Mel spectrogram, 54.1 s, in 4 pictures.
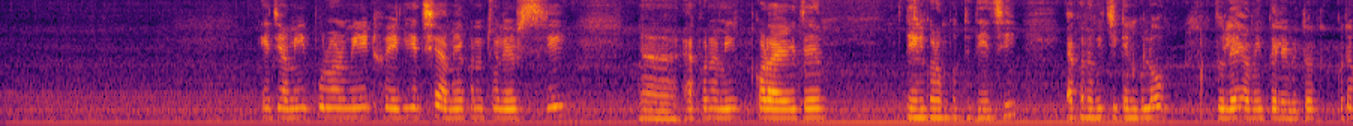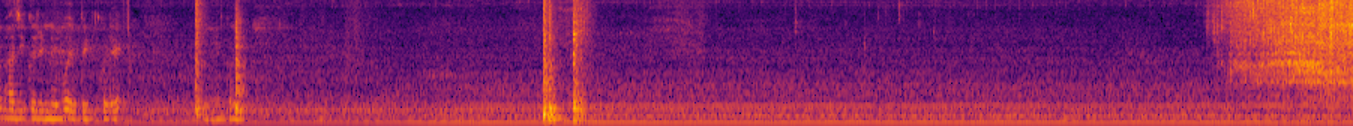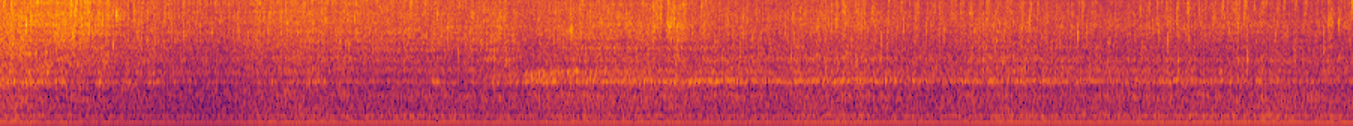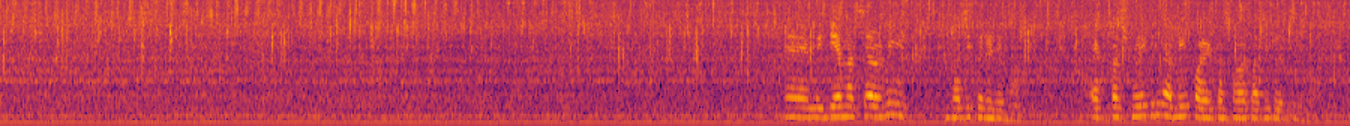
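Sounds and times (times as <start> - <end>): chicken sizzling in hot oil: 25.6 - 54.0.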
